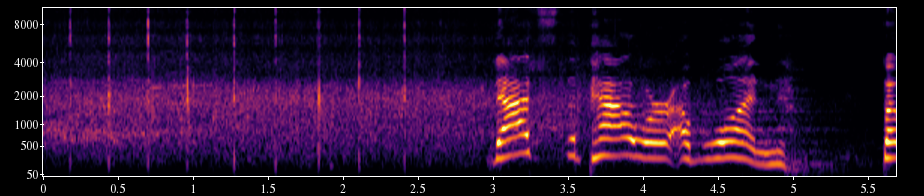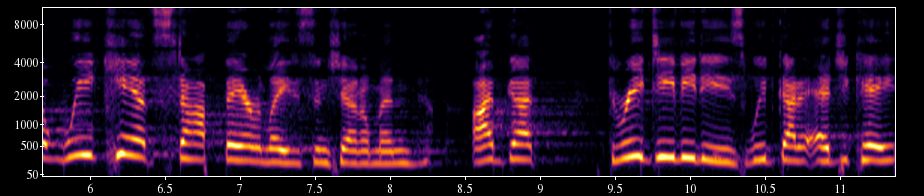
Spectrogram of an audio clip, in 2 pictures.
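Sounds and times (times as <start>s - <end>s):
audience applause: 0.0s - 3.6s
speech: 3.0s - 11.3s.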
